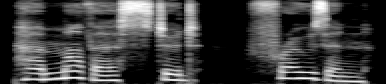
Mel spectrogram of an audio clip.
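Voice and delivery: ordinary delivery, nothing marked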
